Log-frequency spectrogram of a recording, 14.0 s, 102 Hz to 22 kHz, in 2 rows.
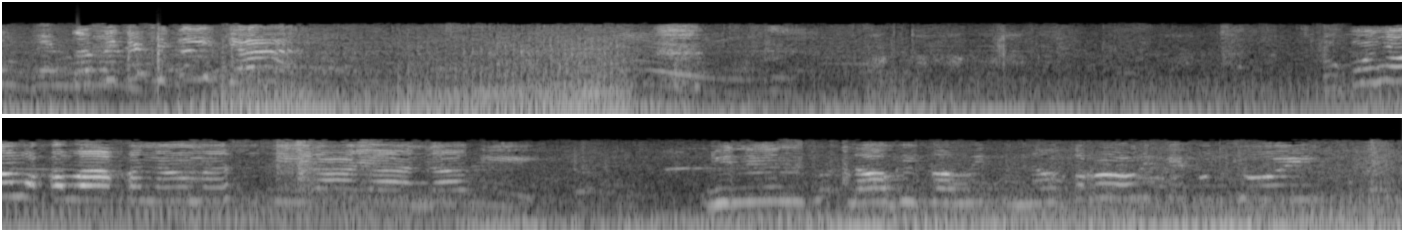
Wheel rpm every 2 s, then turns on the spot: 0, 0, 0, 0, 0, 0, 0.
none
